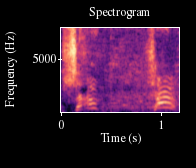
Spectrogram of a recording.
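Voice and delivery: high, urgent shut up; high-pitched shocked hiss of a father; shocked hushing. Retold or imitated. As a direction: hush him fast, scandalised. Embarrassed father hushing him.

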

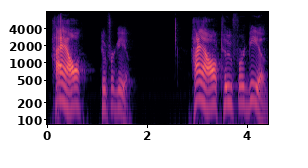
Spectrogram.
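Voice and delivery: preacher drawing out How to forgive; slow emphasis. Real, not acted. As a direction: lean on How and stretch every word. Repeats the title slowly.

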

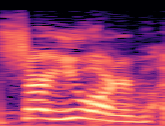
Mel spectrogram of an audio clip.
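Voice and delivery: loud, high clerk cutting in. Retold or imitated. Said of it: "raise your voice".

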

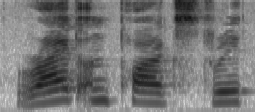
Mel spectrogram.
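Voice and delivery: plain reading voice

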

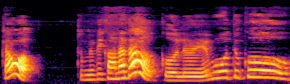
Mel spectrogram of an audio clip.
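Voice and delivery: high, slow coo to the dog. Real, not acted. Mother baby-talking to pet dog. (कुत्ते से तुतलाती आवाज़ में)

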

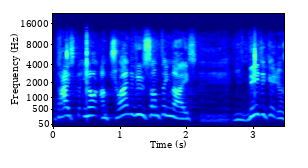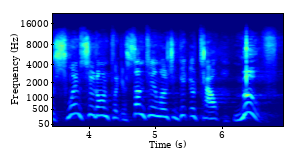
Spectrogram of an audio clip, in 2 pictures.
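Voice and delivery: high, tense nagging that builds to a snapped last word; anxious, impatient parent. Acted. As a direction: hurry the kids along, exasperated. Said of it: "continue to use that tone".

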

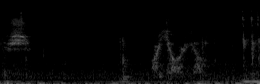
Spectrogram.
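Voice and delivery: voiceless, hunting whisper. Real, not acted. Gamer searching for a hidden opponent, whispering.

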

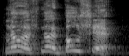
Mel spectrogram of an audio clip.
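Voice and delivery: high, drawn-out outburst; taking it out on the listener; angry protest. Acted. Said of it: "you're taking it out on me".

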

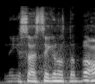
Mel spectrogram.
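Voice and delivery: ordinary talk, nothing marked

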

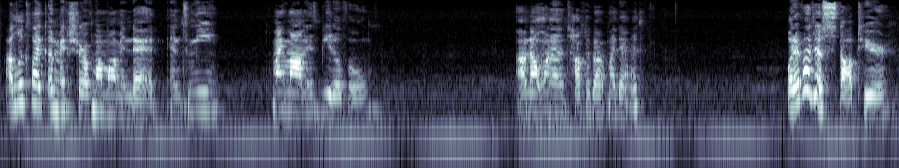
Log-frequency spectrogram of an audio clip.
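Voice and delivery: ordinary delivery

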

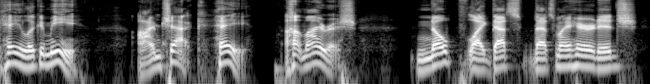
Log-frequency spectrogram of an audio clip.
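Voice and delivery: usual speaking voice

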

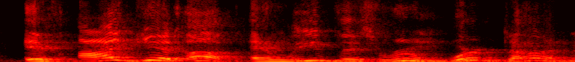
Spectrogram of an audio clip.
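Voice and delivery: retold wife laying down the law, mildly heated; mock angry ultimatum. Girlfriend threatening to leave him in his bedroom, mock angry. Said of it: "she's crying angry tears".

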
